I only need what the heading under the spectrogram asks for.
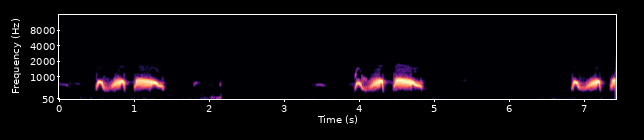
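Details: Caged decoy spotted dove giving a driving coo to provoke wild rival doves, in the 'giọng thổ' voice style; three low, mellow phrases, each a quick rising double note followed by a longer hooting coo, spaced several seconds apart.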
